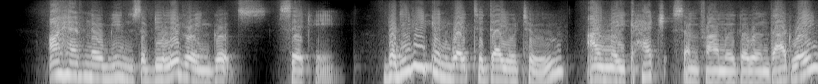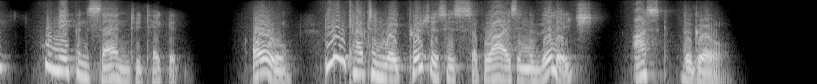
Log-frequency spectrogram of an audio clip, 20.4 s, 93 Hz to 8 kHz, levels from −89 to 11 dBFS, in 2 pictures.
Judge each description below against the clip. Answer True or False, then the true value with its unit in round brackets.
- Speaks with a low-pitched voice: True (120 Hz)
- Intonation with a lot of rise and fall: True (6.5 semitones)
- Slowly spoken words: True (130 wpm)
